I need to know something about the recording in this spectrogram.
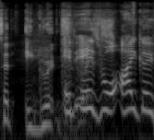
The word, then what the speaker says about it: Ygritte: it Rose is it how you pronounce it Ygritte it is what I go for Ygritte it is a tough pronunciation yeah weird spelling well thanks for coming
